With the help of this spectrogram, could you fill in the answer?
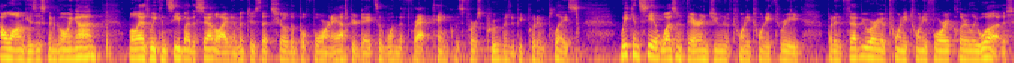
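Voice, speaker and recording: Over noticeable background noise, a man talks at a very fast pace with a medium pitch and ordinary pitch variation. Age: 60s. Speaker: local business owner and activist. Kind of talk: scripted narration.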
